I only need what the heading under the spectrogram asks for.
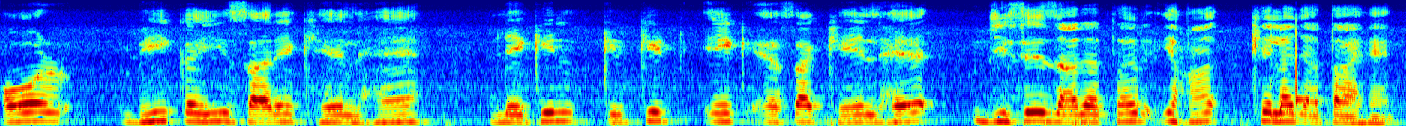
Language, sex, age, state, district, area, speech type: Urdu, male, 18-30, Uttar Pradesh, Muzaffarnagar, rural, spontaneous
